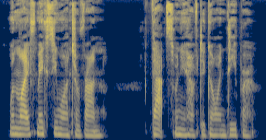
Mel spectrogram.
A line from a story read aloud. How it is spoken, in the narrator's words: Alan said, and his tone was gentler now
